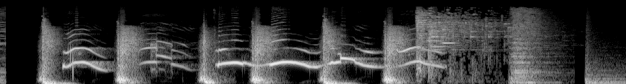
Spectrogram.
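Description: Added sound effects: a string of loud thuds over a wavering, gliding high tone, ending in a short crashing burst.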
